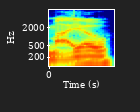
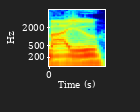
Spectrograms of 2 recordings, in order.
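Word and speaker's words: Mailloux: Yeah, I think Mayu. Yeah, I think you said it right. Uh ladies and gentlemen, is spelled M A I L L O U X just in case anyone wants to fact check me on that.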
